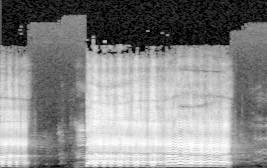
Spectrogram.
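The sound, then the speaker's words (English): A person's voice imitates a sheep bleating: a short nasal call, a brief pause, then one long, wavering bleat with a rapid tremolo, fairly loud and with nothing else under it. “How does a sheep, what is the sound of a sheep? Yeah, it's going,”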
